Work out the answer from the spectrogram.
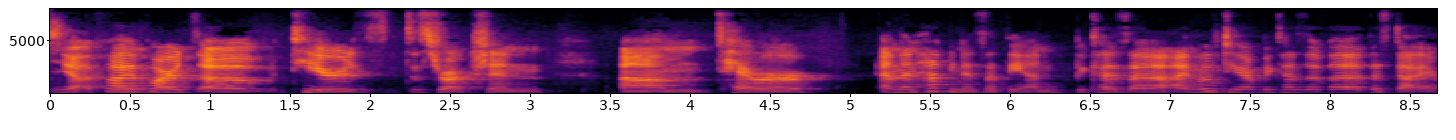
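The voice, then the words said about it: New York American accent. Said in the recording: “as you can tell by my accent, I am an American from New York City”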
